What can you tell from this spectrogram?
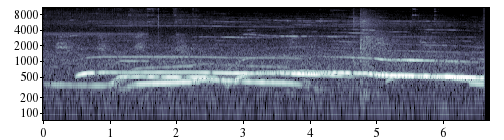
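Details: Several zoo wolves in white winter coats howl in turns, long smooth tones that overlap and slide gently up and down.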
